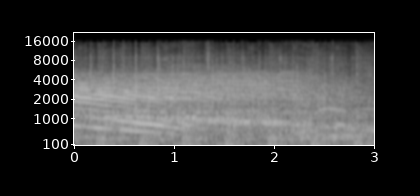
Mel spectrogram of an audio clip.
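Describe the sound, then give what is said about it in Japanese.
Elementary school children cheer a loud, sustained unison "yay" at a school event, a bright burst of high voices that slowly fades over a few seconds. “ものすごいみんなのイエーイにちょっと今びっくりしちゃったね。”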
